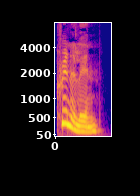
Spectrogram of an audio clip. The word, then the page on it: crinoline: British English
